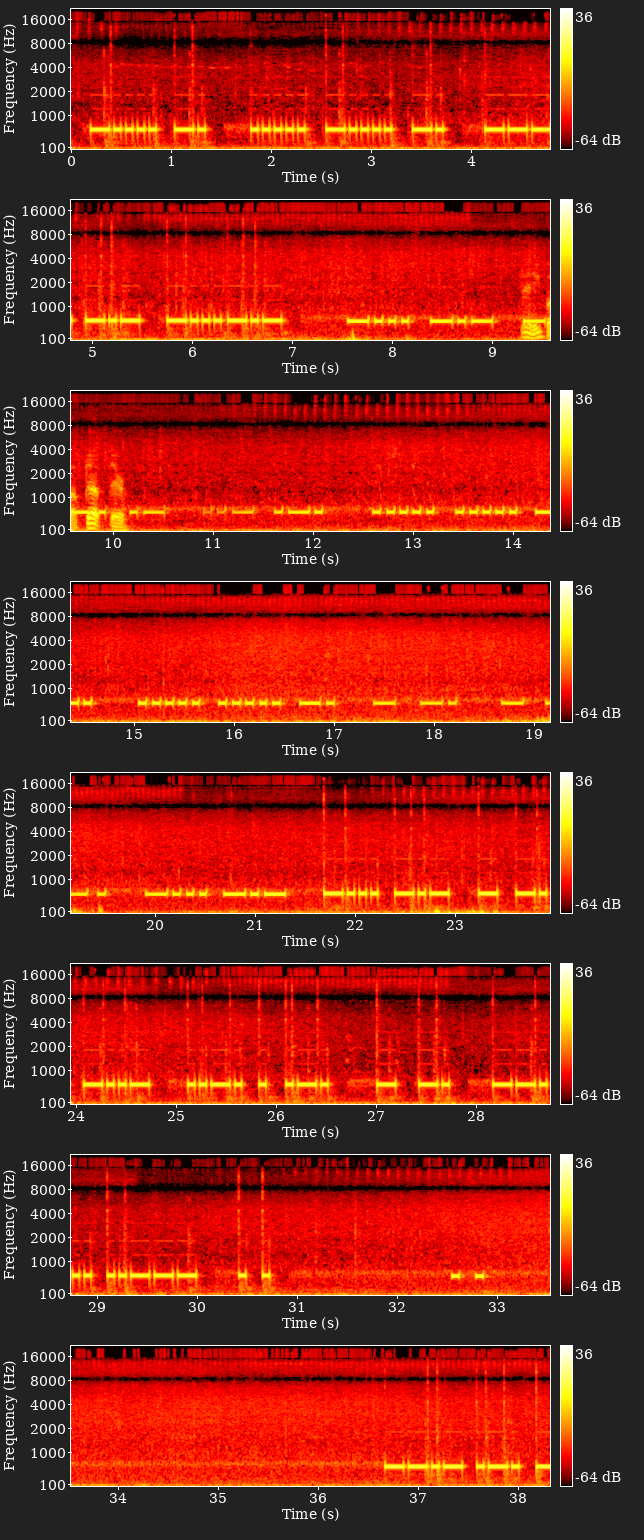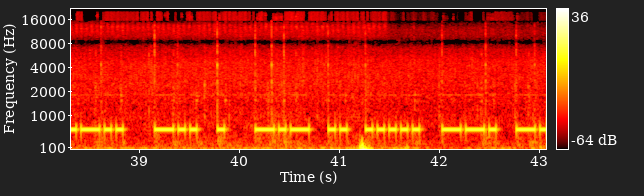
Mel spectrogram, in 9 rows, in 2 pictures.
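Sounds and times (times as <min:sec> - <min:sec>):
morse code tones: 0:00.0 - 0:30.8, 0:36.7 - 0:43.0
sharp clicks: 0:00.2 - 0:07.0, 0:21.7 - 0:31.7, 0:36.9 - 0:43.0.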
